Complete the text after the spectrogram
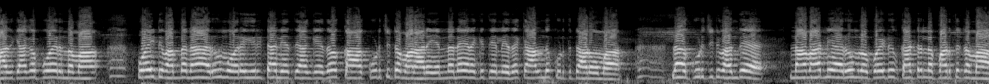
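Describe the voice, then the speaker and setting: A woman's voice: extremely high pitch, bright, forceful tone. A woman voicing an apologetic young man in a cartoon, explaining himself in a sheepish mumble. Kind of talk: cartoon voice acting.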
